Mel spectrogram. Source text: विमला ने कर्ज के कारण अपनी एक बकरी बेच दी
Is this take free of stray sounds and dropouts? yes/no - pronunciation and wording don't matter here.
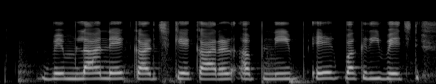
yes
